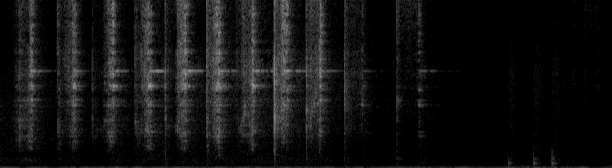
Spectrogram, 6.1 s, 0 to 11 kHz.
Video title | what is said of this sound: professional knife sharpening part 2 | Edge is so thin, it's ringing out. Is it edge flexing? Yeah, it's edge flexing.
